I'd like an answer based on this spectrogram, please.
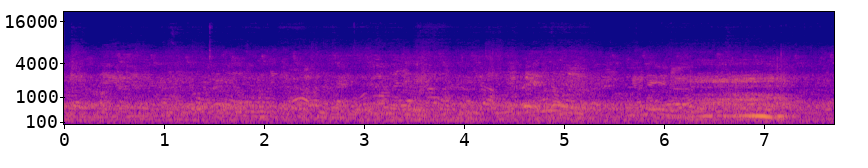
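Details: Brahman cattle at the Sibreh livestock market in Aceh Besar, Indonesia, on the first Wednesday after Eid al-Fitr 2021, feeder stock for Qurban: a short low moo near the end, over a steady din of crowd chatter.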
